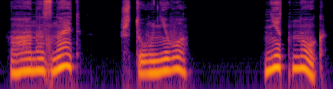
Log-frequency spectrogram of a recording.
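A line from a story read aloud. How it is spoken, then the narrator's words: Quiet question. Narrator (Russian): тихо спросила Анна Грета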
